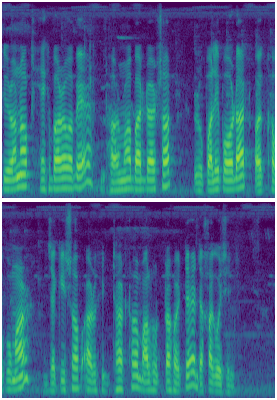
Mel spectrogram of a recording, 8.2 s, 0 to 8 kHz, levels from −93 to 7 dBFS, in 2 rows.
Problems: none marked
